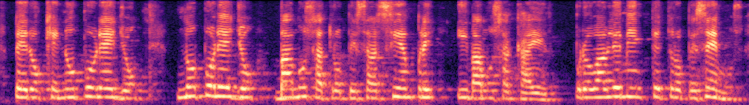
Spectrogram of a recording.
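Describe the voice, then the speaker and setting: A woman leads a parenting masterclass in a slow, deliberate teaching voice, pitched a little high. She is earnest and repeats words for emphasis as she runs through long lists. Her voice sounds distant from the microphone.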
